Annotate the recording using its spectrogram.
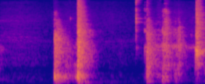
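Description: Stamping tools, an acrylic stamp block and ink pad, being set down and picked up on a tabletop: two sharp knocks about half a second in, then a burst of lighter clattering near the end.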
